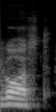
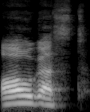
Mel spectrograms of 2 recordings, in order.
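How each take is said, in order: First: It is said with a Bengali-style pronunciation. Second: It is said with an English-style pronunciation. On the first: "আমরা সারা জীবন পরে আসতেছি আগস্ট" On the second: "যদিও আমরা হচ্ছে ইংলিশে এত ভালো উচ্চারণ করতে পারি না"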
